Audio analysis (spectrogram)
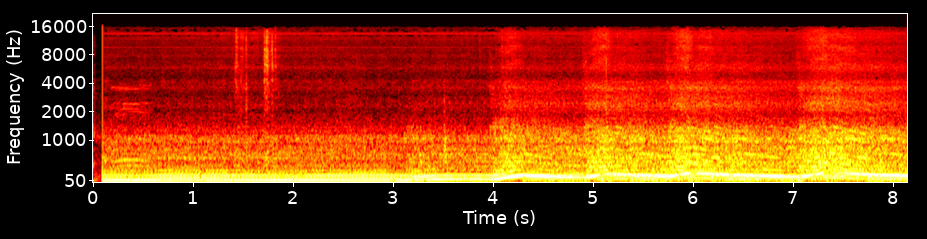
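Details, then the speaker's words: BMW E30 turbo M52 after cooling for a day following track-day lifter tick: smooth idle and clean quick free blips, no ticking, rev happy; owner suspects low oil level and G-forces let air into the lifters. "It's quite rev happy. That was easy fix."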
